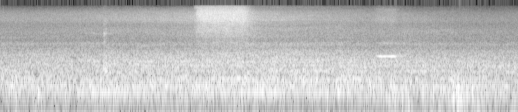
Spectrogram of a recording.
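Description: Commuter train running at close range: a steady rumble and hum, with a short burst of air hiss about two seconds in.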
